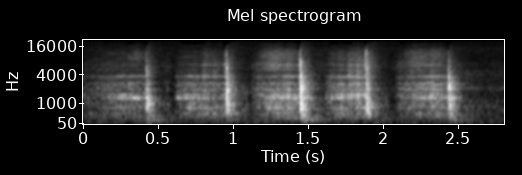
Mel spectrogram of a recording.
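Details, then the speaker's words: Snowblower that runs but won't throw snow, auger not turning when engaged: auger engagement handle worked, five short rasping slides about half a second apart as the cable to the bottom moves freely, so the cable is working. "If you look at your auger engagement handle, there is a cable that attaches into it and goes to the bottom. We can hear it move as we're engaging this."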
